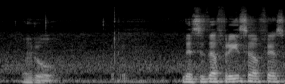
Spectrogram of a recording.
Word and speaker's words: rho: This is a Greek symbol, we pronounce it as rho.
